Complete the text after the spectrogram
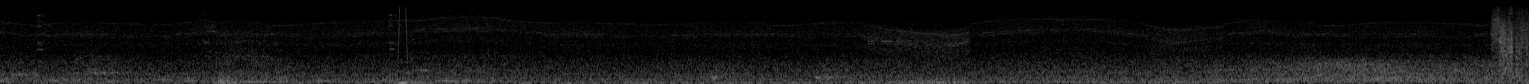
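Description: A small drone whirs steadily, its pitch rising and falling as it flies.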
